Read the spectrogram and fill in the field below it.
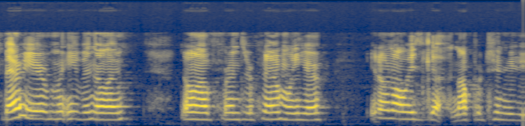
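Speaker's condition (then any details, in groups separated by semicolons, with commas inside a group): Brain injury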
